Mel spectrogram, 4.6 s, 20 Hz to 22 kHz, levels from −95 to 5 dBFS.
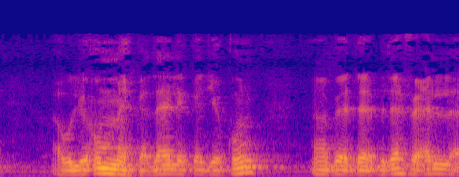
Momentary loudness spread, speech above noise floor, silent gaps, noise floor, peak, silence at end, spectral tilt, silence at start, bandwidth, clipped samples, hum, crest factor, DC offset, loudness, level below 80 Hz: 12 LU; 26 dB; none; -48 dBFS; -6 dBFS; 0 s; -8 dB/octave; 0 s; 10.5 kHz; under 0.1%; none; 18 dB; under 0.1%; -23 LUFS; -50 dBFS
